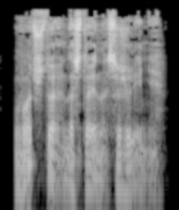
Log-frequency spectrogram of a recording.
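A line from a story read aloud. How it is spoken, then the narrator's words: Muttering. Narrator (Russian): пробормотал Пуаро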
